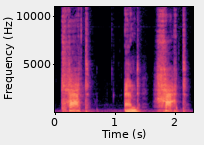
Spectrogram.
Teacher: the ash sound. This is a midfront vowel and it is the vowel characteristically in the in the American pronunciations of the words cat and hat.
